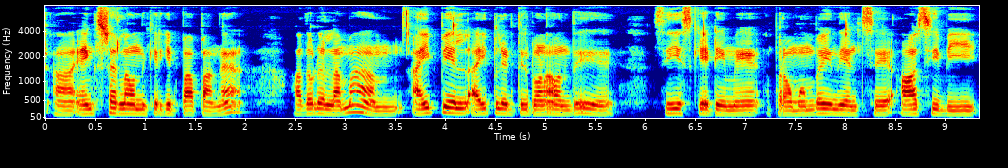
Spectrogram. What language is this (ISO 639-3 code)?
tam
